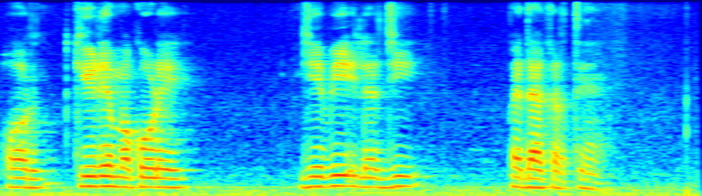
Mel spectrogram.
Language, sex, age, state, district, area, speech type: Urdu, male, 30-45, Delhi, South Delhi, urban, spontaneous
